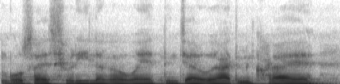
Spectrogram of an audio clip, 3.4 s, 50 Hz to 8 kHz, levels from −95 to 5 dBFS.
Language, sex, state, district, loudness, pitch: Hindi, male, Jharkhand, Deoghar, -16 LUFS, 135 Hz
